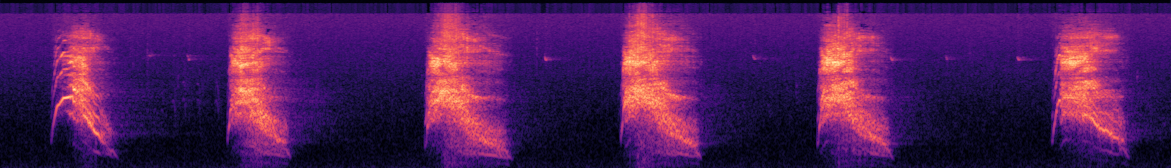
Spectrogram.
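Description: Cougar screams, six harsh, piercing cries, each about half a second and falling in pitch, repeated roughly every two seconds with silence between.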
